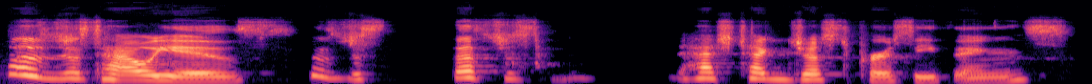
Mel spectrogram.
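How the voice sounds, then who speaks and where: A woman's voice: medium pitch, very animated, fairly bright tone, no room sound. A woman chatting casually on a stream, telling playful stories and joking along. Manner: playful storyteller, quick to joke. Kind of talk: casual chat.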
